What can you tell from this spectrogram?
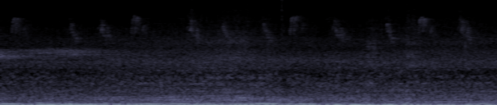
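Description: Small birds chirping: short, high, falling chirps repeating irregularly, about twice a second, over a steady low outdoor rumble.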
